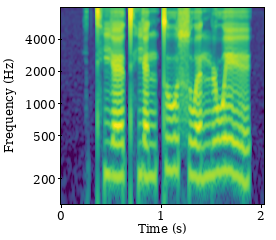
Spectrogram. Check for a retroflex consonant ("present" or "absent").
present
